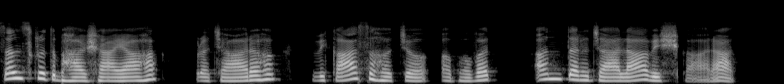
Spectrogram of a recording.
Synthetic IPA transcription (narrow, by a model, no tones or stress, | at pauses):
sɐ̃nskɾɪt̪ɐbʱaːʃaːjaːɦɐ̆ | pɾɐt͡ʃaːɾɐɦɐ̆ | ʋikaːsɐɦɐ̆t͡ʃɐɐbʱɐʋɐt̪̚ | ɐnt̪ɐɾd͡ʒaːlaːʋiʃka̰ːɾa̰ːt̪̚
